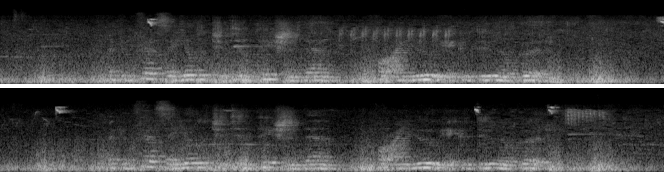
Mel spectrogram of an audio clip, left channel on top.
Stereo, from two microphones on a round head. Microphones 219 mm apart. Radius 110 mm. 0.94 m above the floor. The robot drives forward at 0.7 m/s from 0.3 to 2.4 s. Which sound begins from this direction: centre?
A woman speaking, at 1.1 s.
